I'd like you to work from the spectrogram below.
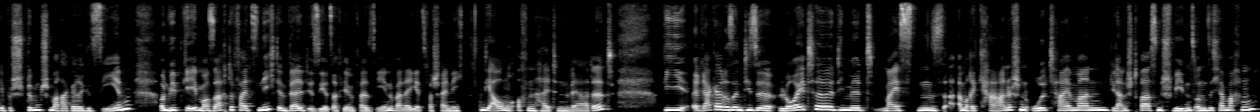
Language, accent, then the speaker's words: German; Northern Germany, Germany; moved away as an adult; now in Sweden; bei uns in Norddeutschland auf dem Land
